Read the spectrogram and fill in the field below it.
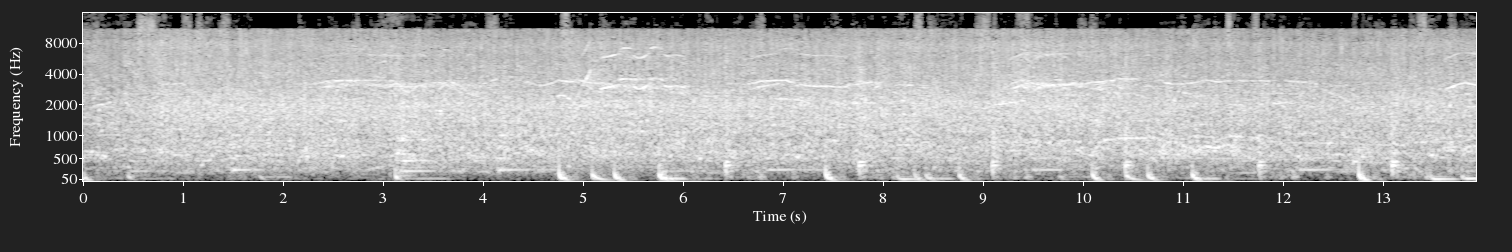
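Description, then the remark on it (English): A crowd applauds the Shiznit Show steadily for the whole stretch, a dense, loud wash of clapping hands that holds an even level without building or fading, with no voices standing out. “Now put your hands together for the Shiznit Show.”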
